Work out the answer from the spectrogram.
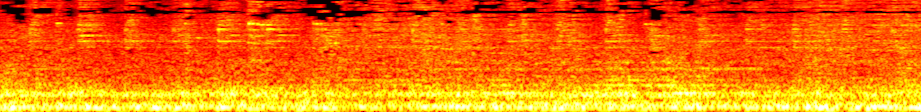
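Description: Freight train of loaded flatcars passing at close range: a steady, unbroken noise of steel wheels running on the rails.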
